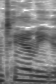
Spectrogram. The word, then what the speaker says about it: Tammy: Ursus is Latin for bear and is spelled U-R-S-U-S. And my first name, Tammy, is T-A-M-M-Y.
